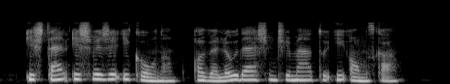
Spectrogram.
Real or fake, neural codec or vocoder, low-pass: real; none; 7.2 kHz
